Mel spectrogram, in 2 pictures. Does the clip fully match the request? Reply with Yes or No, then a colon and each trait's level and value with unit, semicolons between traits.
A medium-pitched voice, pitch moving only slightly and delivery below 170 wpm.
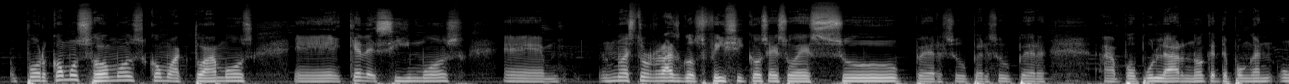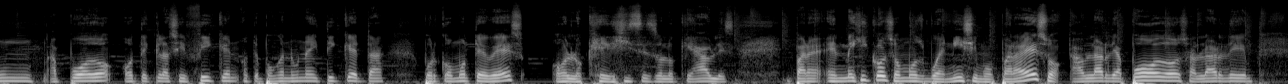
Yes: medium, 145 Hz; narrow, 2.3 semitones; average, 130 wpm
